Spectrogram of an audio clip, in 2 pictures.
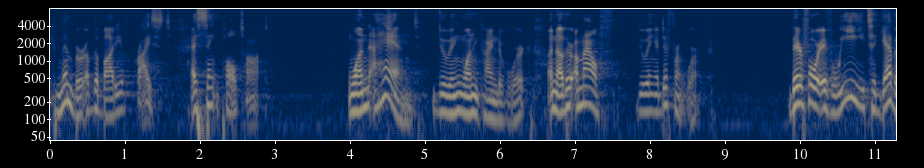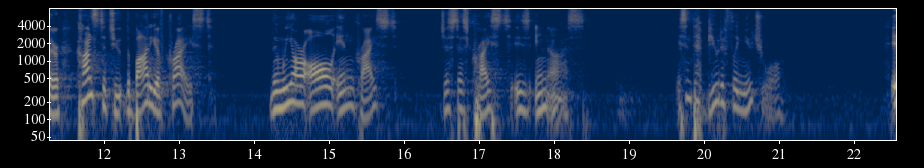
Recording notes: at Northminster Church on June 16, 2019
